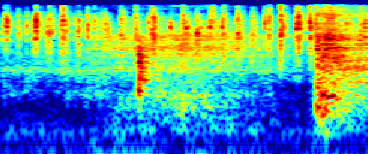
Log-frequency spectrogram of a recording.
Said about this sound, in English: The dice are not liking me today. This time they do.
